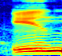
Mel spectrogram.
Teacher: lamnya lam jalalah tebal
